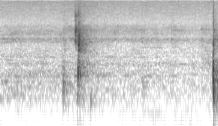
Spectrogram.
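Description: A plastic mini hockey stick knocking a small ball on carpet: two quick clicks a little over half a second in.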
